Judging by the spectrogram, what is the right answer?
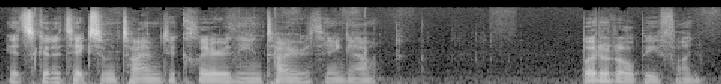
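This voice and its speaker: Speaking at normal speed with fairly even intonation, a low-voiced gaming YouTuber gives laid-back, hesitant commentary while thinking through his play. Clicks and typing come through a noisy microphone.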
